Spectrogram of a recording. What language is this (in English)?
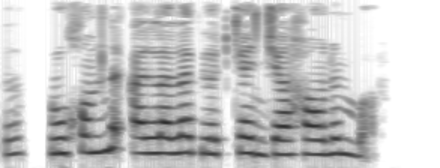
Uzbek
